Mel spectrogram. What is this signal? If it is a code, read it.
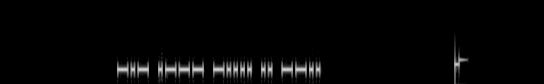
Morse code, heard as a keyed tone, about 34 wpm, 700 Hz. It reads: KJ6IZ
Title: USA Call Signs - 5 Characters - 3x Character Spacing - 35wpm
